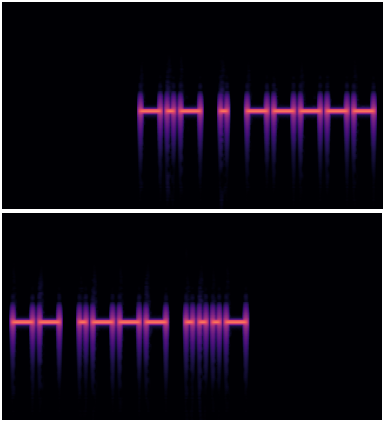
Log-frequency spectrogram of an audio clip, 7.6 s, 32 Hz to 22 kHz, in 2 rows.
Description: Morse code, heard as a keyed tone, about 18 wpm, 700 Hz. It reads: KE0MJV
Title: Speed Racing - USA Call Signs 15wpm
